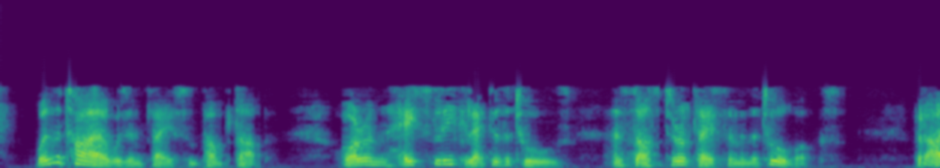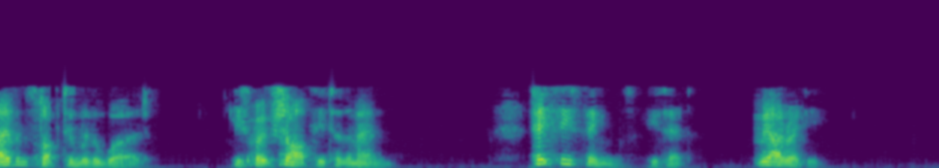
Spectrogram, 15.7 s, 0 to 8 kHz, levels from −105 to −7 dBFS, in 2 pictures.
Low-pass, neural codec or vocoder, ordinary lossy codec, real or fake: 7.2 kHz; codec, 16 kHz, 4.8 kbps, FACodec; AAC, 16 kbps; fake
